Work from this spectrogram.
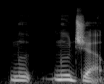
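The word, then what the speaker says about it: Mujjo: So, that's actually not Mujo, but Mujo. Mujo. Yeah, say the J twice.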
